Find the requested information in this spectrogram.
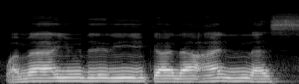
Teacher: la'alla itu Anda kepanjangan membacanya ya, lebih daripada dua ketuk, lebih daripada 2 harokat ya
